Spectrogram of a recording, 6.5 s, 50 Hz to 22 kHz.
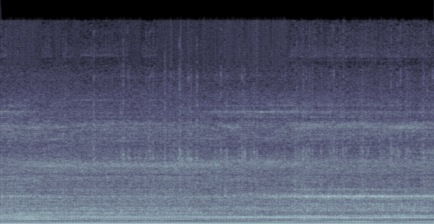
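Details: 1985 Honda Elite 150 scooter after drive belt replacement and variator weight check and lubrication: fast, even single-cylinder putter holding steady at idle, no knocks or slipping; idling normally.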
